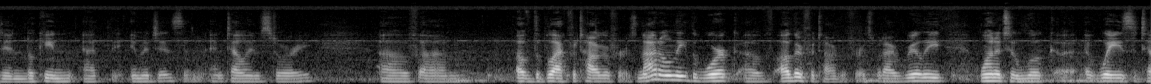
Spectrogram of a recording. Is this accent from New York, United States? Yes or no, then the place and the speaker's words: no; Philadelphia, Pennsylvania, United States; I grew up in Philadelphia and studied photography in Philadelphia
